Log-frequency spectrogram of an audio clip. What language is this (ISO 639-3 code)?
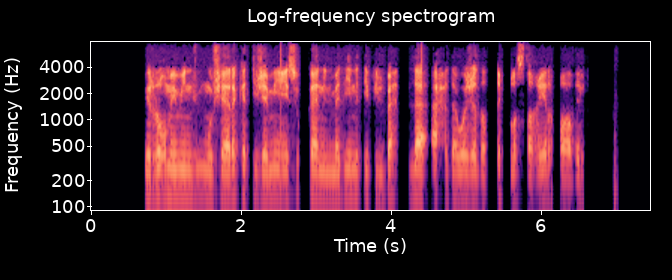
ara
